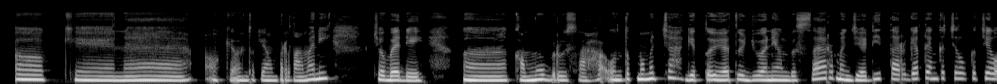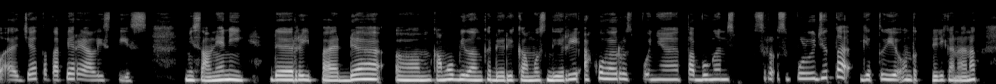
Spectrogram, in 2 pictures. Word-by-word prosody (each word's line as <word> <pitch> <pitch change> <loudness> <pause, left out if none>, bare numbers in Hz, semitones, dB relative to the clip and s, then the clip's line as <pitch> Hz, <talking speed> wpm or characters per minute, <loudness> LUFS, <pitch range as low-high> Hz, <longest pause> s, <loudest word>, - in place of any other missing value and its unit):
Oke, 205 -4 +2
nah 190 0 +3 0.2
oke, 200 -1 -7
untuk 190 +1 -2
yang 190 -1 0
pertama 190 +2 0
nih, 275 +3 +3 0.4
coba 195 -3 +3
deh, 175 -1 +1 0.4
eee, 190 -2 +4
kamu 200 +3 +4
berusaha 195 -1 -5
untuk 205 +4 0
memecah 260 +3 +1
gitu 210 0 -1
ya 200 -1 +2
tujuan 200 -1 +1
yang 195 -1 +4
besar 200 +8 -2
menjadi 210 0 +1
target 240 +2 -5
yang 260 - -4
kecil-kecil 265 -1 -6
aja 210 +5 -7
tetapi 230 -1 -7
realistis, 200 -4 -9 0.3
misalnya 195 -2 +2
nih 205 -2 +3 0.2
daripada, 205 +2 +3 0.2
mmm, 195 0 +3
kamu 205 +2 +2
bilang 205 -3 +2
ke 210 - -1
diri 190 +1 0
kamu 190 -1 +1
sendiri, 195 +5 +1
"Aku 215 +6 -3
harus 250 -1 -1
punya 225 -1 -5
tabungan 225 0 -1
se 225 - -10
sere 265 -2 -12
Rp10.000.000," 270 +7 -4 0.2
gitu 220 +2 -4
ya 220 -2 -1
untuk 210 +1 -3 0.2
didikan 200 0 -2
anak, 210 +5 -1
205 Hz, 145 wpm, -17 LUFS, 195-230 Hz, 0.4 s, eee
